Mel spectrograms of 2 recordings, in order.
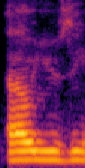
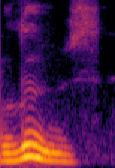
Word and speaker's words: Luz: And when I started doing some research, I just Googled, like, what does L-U-Z mean? I thought it meant like lose. I thought that's how you pronounce it because I think, I don't know.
